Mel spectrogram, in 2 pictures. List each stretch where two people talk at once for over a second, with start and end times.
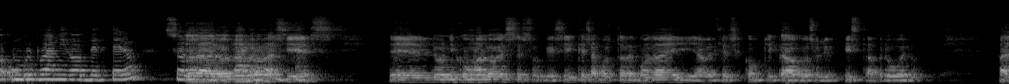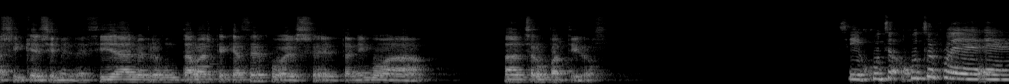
1.9-3.1

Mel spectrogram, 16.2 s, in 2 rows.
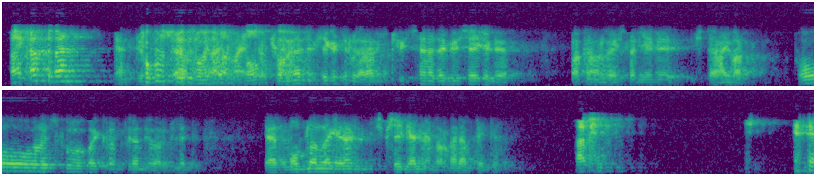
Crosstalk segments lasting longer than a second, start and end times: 1.4-3.1

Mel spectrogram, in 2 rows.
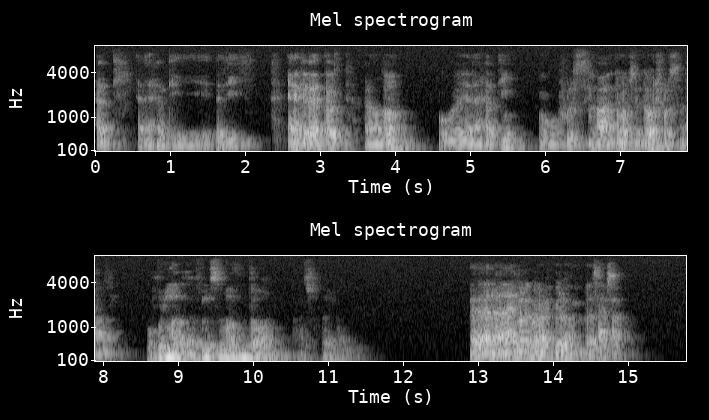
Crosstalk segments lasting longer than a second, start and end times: none

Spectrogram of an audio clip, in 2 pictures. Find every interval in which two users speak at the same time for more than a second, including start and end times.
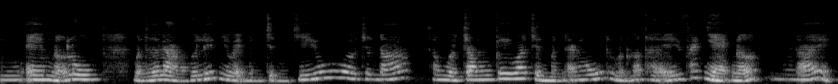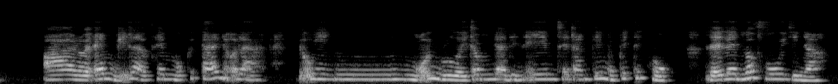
none

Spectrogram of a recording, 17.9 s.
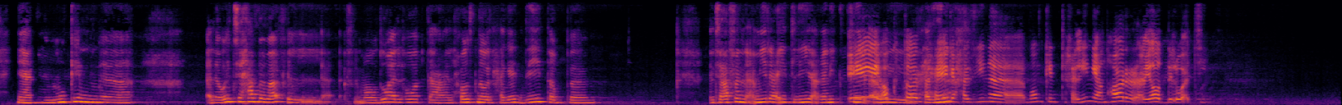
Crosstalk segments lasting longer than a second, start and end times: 11.4-12.7

